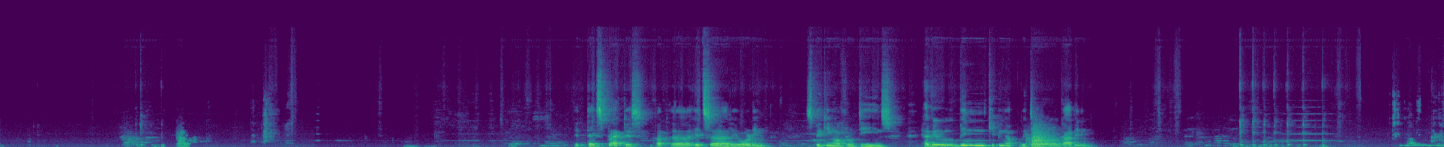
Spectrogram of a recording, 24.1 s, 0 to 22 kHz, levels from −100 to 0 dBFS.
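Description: From 5.24 to 7.64 s the speech drops abruptly by about 6 dB, then returns to full level just as suddenly. The same step down occurs again from 17.85 to 18.65 s, right after "keeping up with your". The likely cause is one channel drops out: with one stereo side missing, the mono sum keeps only half of the shared signal, and anything carried solely in the lost channel vanishes until it comes back.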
